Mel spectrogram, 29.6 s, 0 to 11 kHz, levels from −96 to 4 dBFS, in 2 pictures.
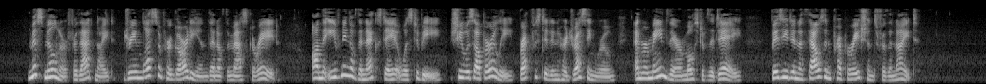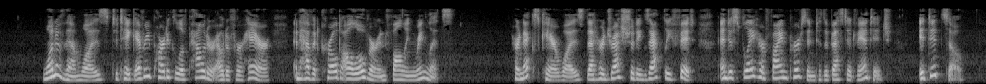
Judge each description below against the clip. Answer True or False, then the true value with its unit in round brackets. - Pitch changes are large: True (5.7 semitones)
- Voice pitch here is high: True (210 Hz)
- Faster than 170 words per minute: True (185 wpm)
